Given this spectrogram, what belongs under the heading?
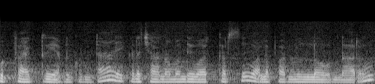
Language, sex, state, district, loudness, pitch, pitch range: Telugu, male, Andhra Pradesh, Chittoor, -18 LUFS, 120 Hz, 115-130 Hz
